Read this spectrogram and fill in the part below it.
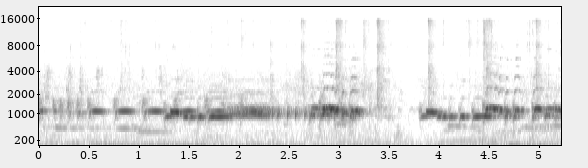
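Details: Local zebra dove raised in captivity as a trapping decoy, voice medium-pitched, doing kwor kwor; a long rolling, vibrating coo runs for two seconds, then after a pause softer cooing notes resume.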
